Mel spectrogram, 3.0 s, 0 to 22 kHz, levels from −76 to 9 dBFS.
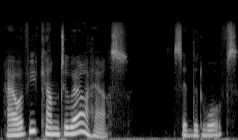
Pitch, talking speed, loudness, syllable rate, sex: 170 Hz, 200 wpm, -17 LUFS, 4.8 syllables/s, male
